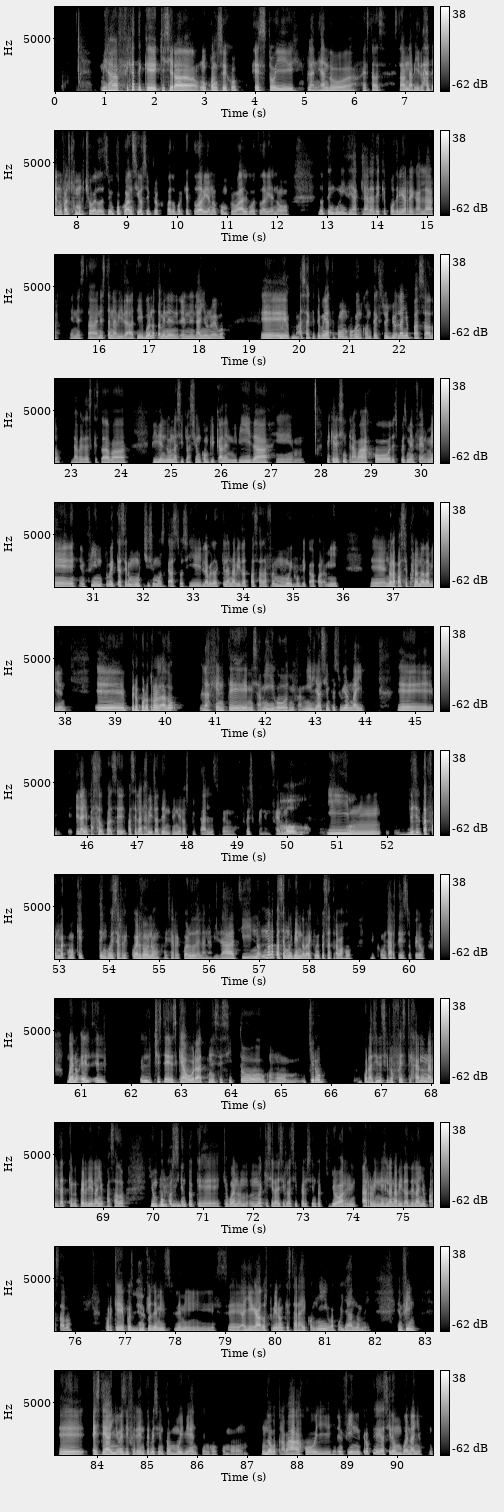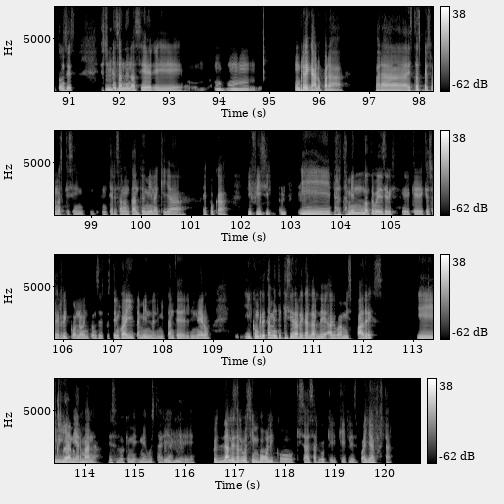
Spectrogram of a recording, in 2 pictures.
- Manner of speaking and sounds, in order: laughing while speaking: "Navidad ya no falta mucho, ¿verdad? Estoy un poco ansioso"
- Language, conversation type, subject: Spanish, advice, ¿Cómo puedo encontrar ropa y regalos con poco dinero?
